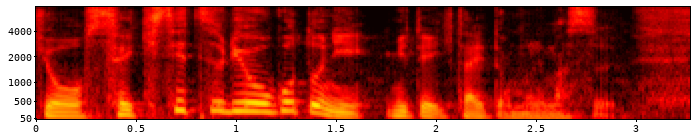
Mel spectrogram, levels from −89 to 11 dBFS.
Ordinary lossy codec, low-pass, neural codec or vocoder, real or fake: none; none; codec, 16 kHz, 4 kbps, X-Codec, WavLM features, trained on Multilingual LibriSpeech; fake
